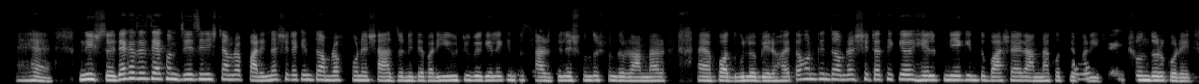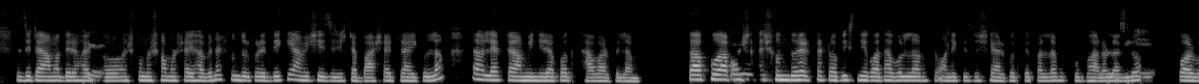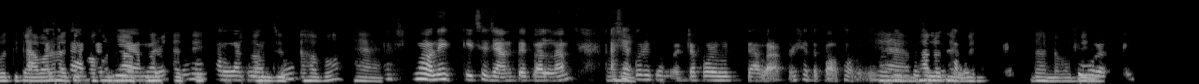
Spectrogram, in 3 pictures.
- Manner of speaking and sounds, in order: static; "কোন" said as "সোনো"; "দেখে" said as "দেকে"; tapping; other background noise; distorted speech
- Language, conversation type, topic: Bengali, unstructured, রেস্টুরেন্টের খাবার খেয়ে কখনো কি আপনি অসুস্থ হয়ে পড়েছেন?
